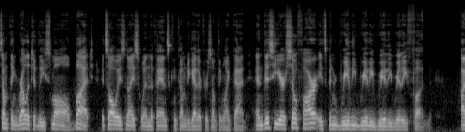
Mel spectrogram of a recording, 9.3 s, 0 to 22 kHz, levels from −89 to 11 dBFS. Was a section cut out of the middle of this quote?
yes; 2 cuts; at 1.9 s, 5.0 s

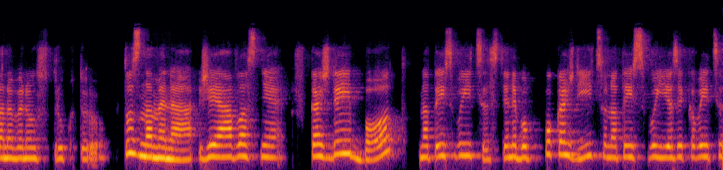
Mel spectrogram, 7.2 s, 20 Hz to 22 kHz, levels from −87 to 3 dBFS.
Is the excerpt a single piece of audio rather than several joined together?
no; 1 cut; at 1.2 s

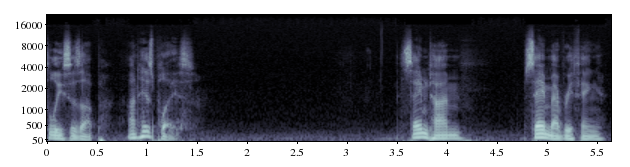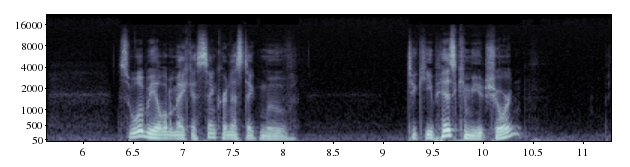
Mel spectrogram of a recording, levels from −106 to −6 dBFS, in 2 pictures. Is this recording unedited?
yes; 0 cuts

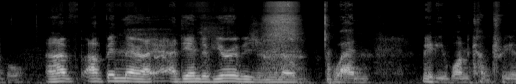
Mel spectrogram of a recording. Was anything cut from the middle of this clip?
yes; 1 cut; at 3.2 s

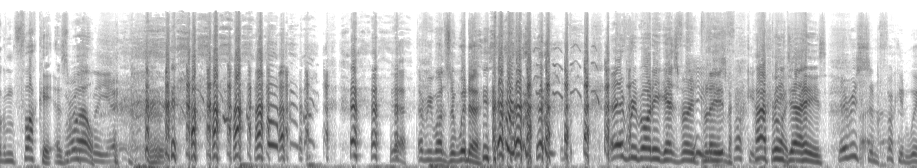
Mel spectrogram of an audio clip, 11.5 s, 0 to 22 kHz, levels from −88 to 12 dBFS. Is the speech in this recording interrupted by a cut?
no; 0 cuts

